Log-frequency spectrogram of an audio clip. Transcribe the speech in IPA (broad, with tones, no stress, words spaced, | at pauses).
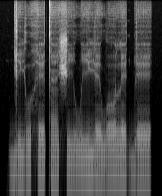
ɡi˨ju˧he˧tɛ̃˨ ʃi˨ wi˧je˨wo˨˦ le˦ɡ͡be˦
